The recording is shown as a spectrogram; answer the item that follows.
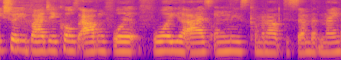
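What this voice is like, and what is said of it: Deep voice from a cold. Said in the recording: “I got a cold. I know my voice is deep, but this time it's a little bit deeper. ... she always be sounding manly on the pod ... she giving y'all a little Gerald Levert right now”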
